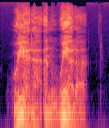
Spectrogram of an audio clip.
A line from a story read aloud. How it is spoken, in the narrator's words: breathed Zaphod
